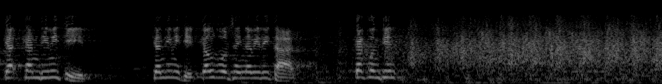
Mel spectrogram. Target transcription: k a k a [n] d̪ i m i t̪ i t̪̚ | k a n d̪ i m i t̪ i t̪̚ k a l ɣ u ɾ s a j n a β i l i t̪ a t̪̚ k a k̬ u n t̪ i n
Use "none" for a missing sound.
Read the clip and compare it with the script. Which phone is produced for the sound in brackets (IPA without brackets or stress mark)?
n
